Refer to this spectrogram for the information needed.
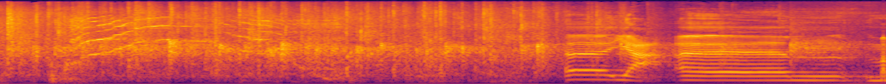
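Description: A crowd claps in a steady, dense wash of applause for a few seconds, then loud sustained tonal notes, like a musical sting or cheering voices, rise over the fading clapping.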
